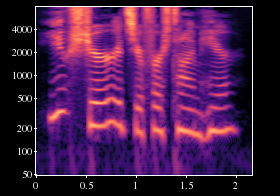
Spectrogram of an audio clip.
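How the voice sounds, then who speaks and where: A man's voice: sits high, animated, a little slow, fairly bright tone, no room sound, studio quality, voice pushed up. A male audiobook narrator voicing a breezy, mocking female police detective who needles people with sarcastic politeness. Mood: playful. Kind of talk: audiobook character voice.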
